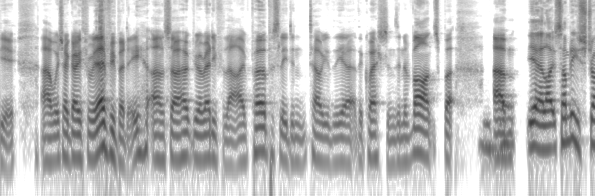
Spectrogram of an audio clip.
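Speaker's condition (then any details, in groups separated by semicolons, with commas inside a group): No condition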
